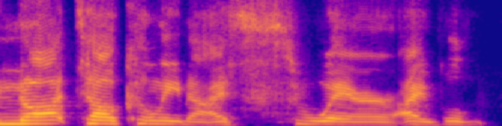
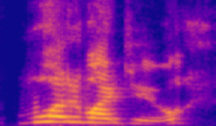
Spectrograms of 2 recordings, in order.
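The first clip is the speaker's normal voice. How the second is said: utterly confused, bewildered, slower; 8 semitones higher than usual. A character looks over at a companion, utterly confused. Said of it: "in utter confusion".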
